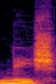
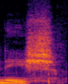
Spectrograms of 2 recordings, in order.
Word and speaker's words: niche: Let's look more deeply at your niche and hyper niche. I use the word niche instead of niche because I'm English and I studied French, and this is the French pronunciation for a French word.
